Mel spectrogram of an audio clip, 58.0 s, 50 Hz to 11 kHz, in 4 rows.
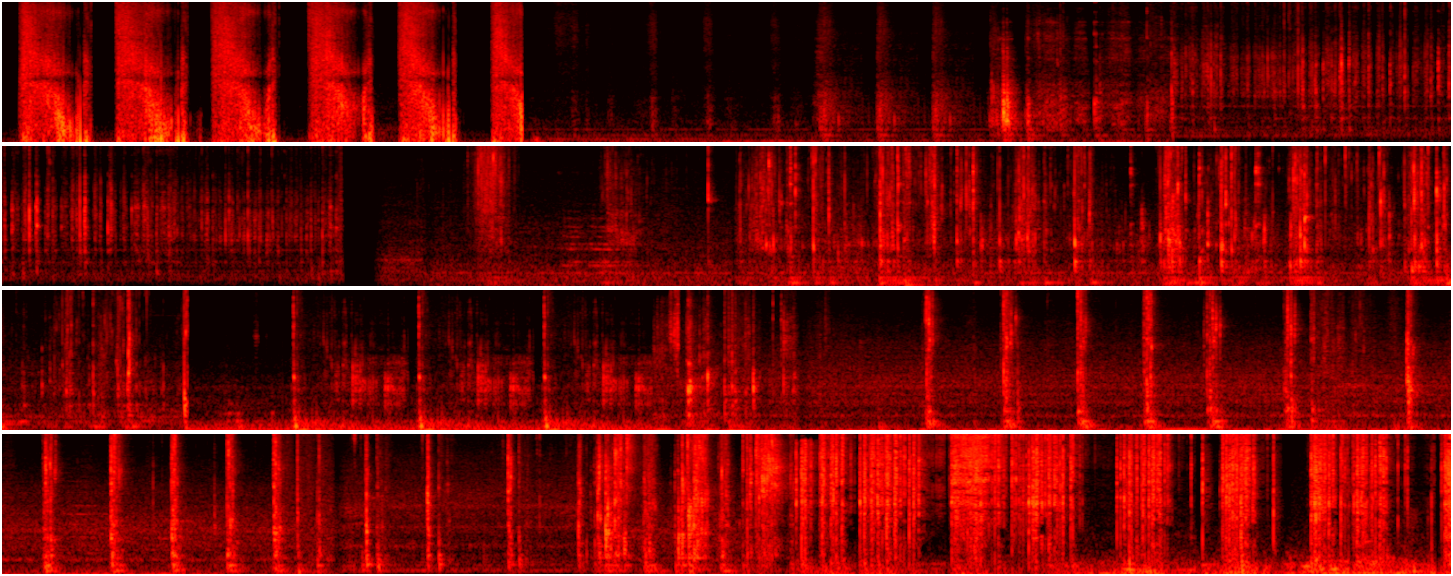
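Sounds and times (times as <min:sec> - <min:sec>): slime squishing: 0:21.8 - 0:30.8.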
